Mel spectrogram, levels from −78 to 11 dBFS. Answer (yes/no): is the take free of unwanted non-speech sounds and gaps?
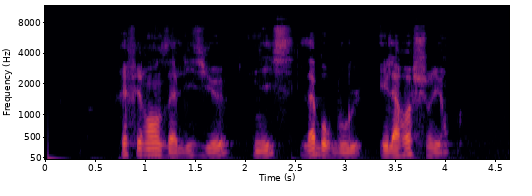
yes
